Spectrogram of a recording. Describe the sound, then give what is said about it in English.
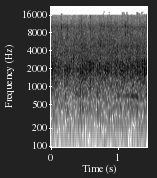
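A church audience claps hands for the Lord before a morning Bible study. It is a dense, continuous patter of many hands, moderately loud and sustained without pause. “If you guys are ready to study the Word of God this morning, give the Lord a hand clap.”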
